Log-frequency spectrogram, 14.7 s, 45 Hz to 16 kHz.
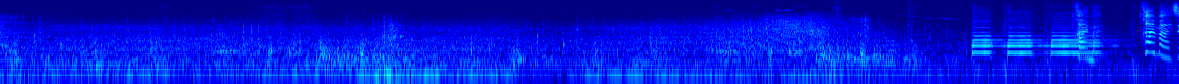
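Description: A car horn honks in the video game Dying Light 2, clear tonal blasts standing out near the end after a long stretch of loud, rumbling game noise.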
